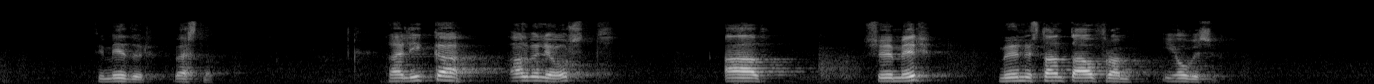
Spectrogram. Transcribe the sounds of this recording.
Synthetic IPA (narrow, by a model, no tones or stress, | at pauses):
θvimɪːðʏɾvɛst̪nam | θaðɛɾliːkaalvɛljowst̪ | að | sʏːmɪɾ̥ | mʏːnʏst̪ant̪aawfɾamioːwvɪsʏ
